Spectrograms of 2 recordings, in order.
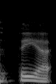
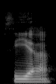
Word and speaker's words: Theia: planet migration with the Theia impact just by the timing? And I, again, maybe mispronouncing Theia, that is T-H-E-I-A. Yes, yeah, it's correct. It's fine.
